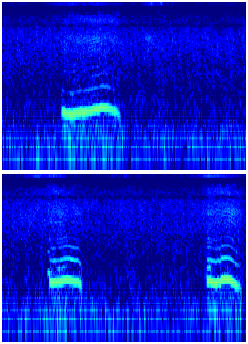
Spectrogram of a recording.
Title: Sound on… Birman afternoon nana nap, complete with whisker twitches and snores. 😂 💤 #shorts#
